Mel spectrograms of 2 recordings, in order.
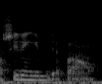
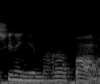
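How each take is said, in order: First: Breathy hushed repeat; whisper. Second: Said in the usual way. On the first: Shown as a demonstration. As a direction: drop to a whisper for the phone. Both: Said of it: "repeated as a whisper".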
